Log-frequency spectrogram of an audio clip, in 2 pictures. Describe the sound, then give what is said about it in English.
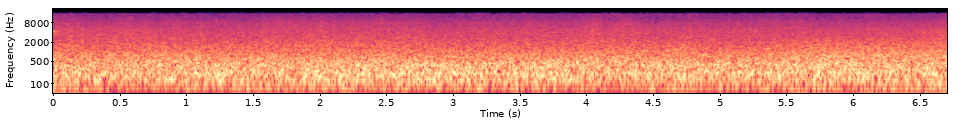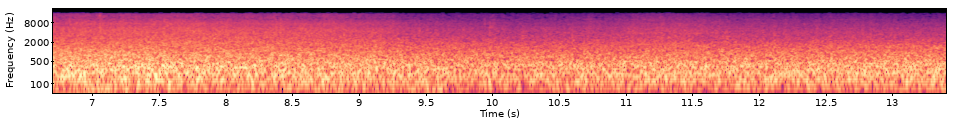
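Enormous waves pounding a sandy beach: a dense, unbroken roar of surf that holds steady throughout, with no separate crashes standing out. “Up ahead, the sandy beach is pummeled by enormous crashing waves.”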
